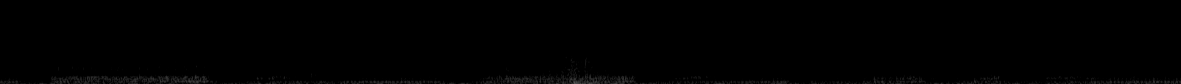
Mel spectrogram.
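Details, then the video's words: Blue British Shorthair cat purring as it wakes its owner every day at 6am sharp, a soft low rumble pulsing in breath-length phrases of about two seconds, with faint rustling between. "My 6am Cat Alarm"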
